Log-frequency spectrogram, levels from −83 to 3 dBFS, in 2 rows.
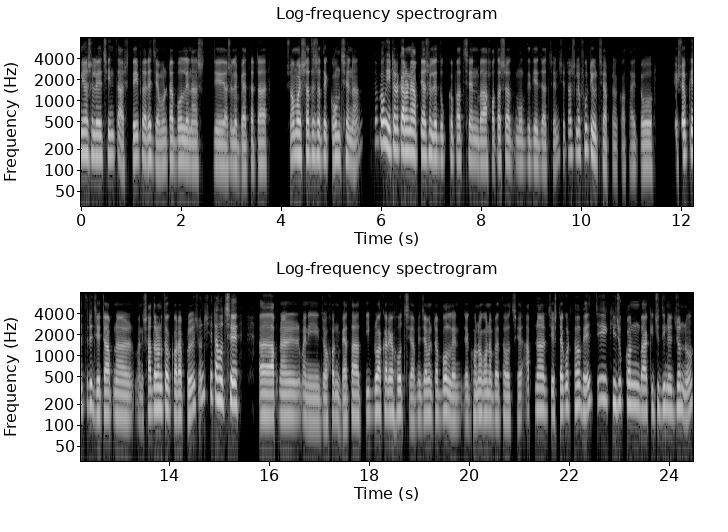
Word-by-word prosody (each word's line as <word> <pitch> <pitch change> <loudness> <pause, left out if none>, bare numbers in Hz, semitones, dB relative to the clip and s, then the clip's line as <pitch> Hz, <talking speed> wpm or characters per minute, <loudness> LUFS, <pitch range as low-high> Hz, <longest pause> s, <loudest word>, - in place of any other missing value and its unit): নিয়ে 175 0 +4
আসলে 165 0 +1 0.2
চিন্তা 160 -1 -3
আসতেই 150 +6 -2
পারে। 150 -1 +2
যেমনটা 125 +2 -1
বললেন, 135 -2 +1
আস 120 -1 -6 0.3
যে 125 - -1 0.2
আসলে 120 +1 -3
ব্যথাটা 125 +2 -2 0.6
সময়ের 165 +1 +3
সাথে, 170 -1 +3
সাথে 160 0 +2
কমছে 155 +1 -1
না 120 - -3 0.4
এবং 245 -2 +3
এটার 195 0 +3
কারণে 185 -1 +7
আপনি 170 - -9
আসলে 160 -2 +1
দুঃখ 145 0 -7 0.2
পাচ্ছেন 145 -1 -2
বা 130 - +2
হতাশার 140 +1 -2 0.2
মধ্য 130 +1 -7
দিয়ে 130 -2 -2
যাচ্ছেন, 120 +2 -7
সেটা 155 +3 -14
আসলে 180 0 -4
ফুটে 205 -3 +1
উঠছে 135 - -15
আপনার 115 -1 -15
কথায়। 115 +1 -12
তো, 115 - -2 0.7
এসব 160 - +4
ক্ষেত্রে 190 +3 +1
যেটা 150 +1 +2
আপনার 140 -1 0 0.2
মানে 125 -1 -11
সাধারণত 175 +2 +4 0.2
করা 145 0 +4
প্রয়োজন 185 - 0
সেটা 260 -2 +3
হচ্ছে, 220 +2 +6 0.6
আ - - +4 0.2
আপনার 140 -1 0 0.3
মানে 125 -3 -3 0.3
যখন 130 +3 -1
ব্যথা 125 +4 0 0.2
তীব্র 150 +1 -8
আকারে 155 0 +1
হচ্ছে, 155 -3 0
আপনি 135 +3 -8
যেমনটা 145 0 0
বললেন, 135 -5 +2
যে - - -5
ঘন, 140 0 -2
ঘন 145 0 0
ব্যথা 135 +1 -3
হচ্ছে, 130 +1 -8 0.2
আপনার 170 +1 0
চেষ্টা 150 +3 0
করতে 185 0 -4
হবে 165 -5 +2 0.2
যে, 230 - -6 0.2
কিছুক্ষণ 205 -1 0 0.2
বা 165 - +4
কিছুদিনের 170 0 -3
জন্য 170 -6 0
150 Hz, 170 wpm, -22 LUFS, 135-175 Hz, 0.7 s, কারণে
